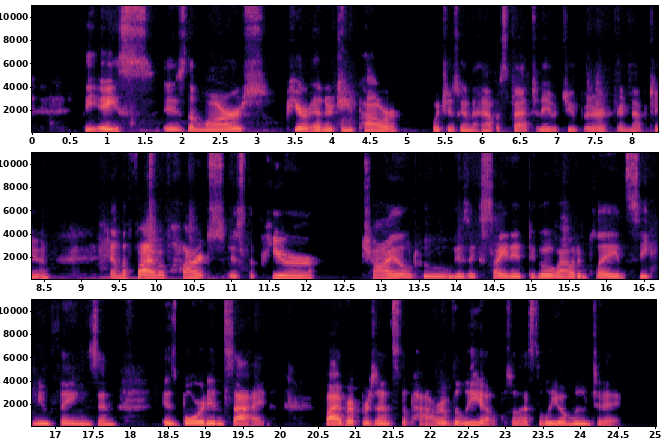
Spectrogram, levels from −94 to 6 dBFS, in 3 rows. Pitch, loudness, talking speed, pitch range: 175 Hz, -28 LUFS, 140 wpm, 155-185 Hz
